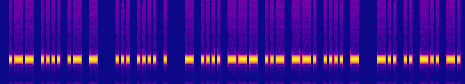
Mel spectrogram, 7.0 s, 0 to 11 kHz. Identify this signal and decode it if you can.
Morse code, heard as a keyed tone, about 30 wpm, 1000 Hz. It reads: WHAT SHE THOUGHT DIDN
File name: qotdfiles / 30wpm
